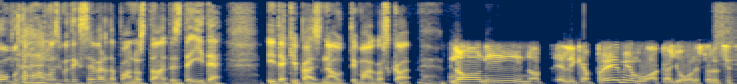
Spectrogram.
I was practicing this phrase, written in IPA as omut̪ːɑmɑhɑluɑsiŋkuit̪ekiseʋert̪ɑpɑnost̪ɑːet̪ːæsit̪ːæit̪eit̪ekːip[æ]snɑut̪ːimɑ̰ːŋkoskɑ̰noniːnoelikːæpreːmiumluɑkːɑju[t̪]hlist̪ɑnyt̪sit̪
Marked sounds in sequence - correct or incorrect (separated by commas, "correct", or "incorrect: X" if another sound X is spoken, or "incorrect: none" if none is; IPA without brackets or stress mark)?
incorrect: æː, incorrect: none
